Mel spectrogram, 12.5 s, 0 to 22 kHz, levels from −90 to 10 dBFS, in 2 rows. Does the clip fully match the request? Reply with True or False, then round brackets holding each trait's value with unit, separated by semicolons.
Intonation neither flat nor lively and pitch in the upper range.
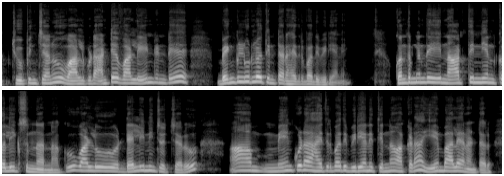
False (4.7 semitones; 170 Hz)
